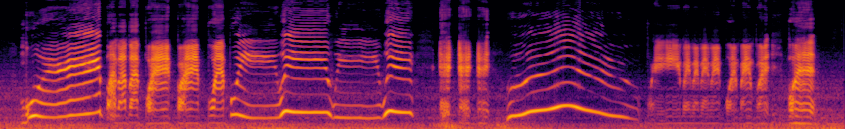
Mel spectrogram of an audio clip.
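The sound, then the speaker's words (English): A voice imitates the car horn of a self-driving car sidekick with strained, buzzy honking bursts, mixed with rising and falling wail-like tones, repeated loudly in short choppy blasts and longer sustained notes. “Honk.”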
